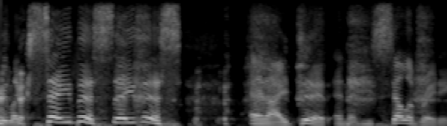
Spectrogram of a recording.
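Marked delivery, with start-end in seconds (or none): 0.3-1.8 mock yell, higher and louder. Retelling how someone yelled at a webinar on TV: imitating Matt yelling at the TV. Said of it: "yelling at it".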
